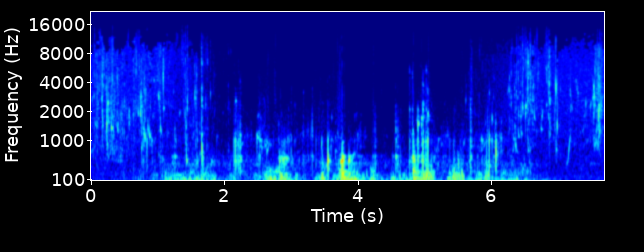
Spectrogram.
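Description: Water gurgles and sloshes close by, heard muffled from under the surface.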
